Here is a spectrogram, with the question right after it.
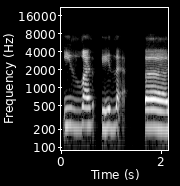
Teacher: Ujung lidahnya dia lebih runcing, perhitungannya itu kira-kira 2 gigi seri ya. Lalu dia tidak ada tekanan, hanya menggores gitu aja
